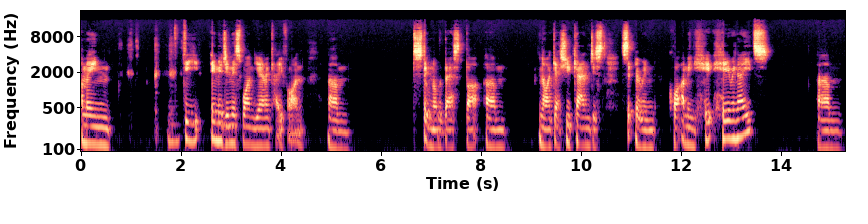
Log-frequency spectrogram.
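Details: Stuttering (stammering) in an adult man who says he has stammered for over 30 years, heard in spontaneous English speech.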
